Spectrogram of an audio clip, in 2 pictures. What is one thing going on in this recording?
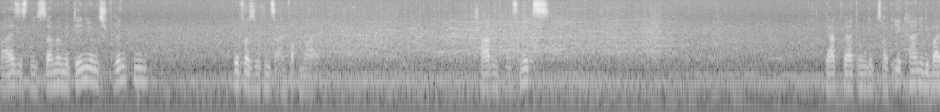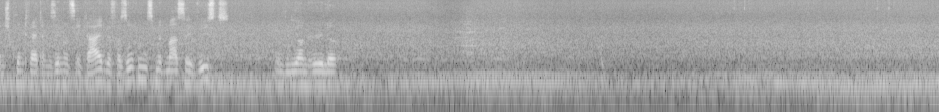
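Bicycles whir along a road.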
